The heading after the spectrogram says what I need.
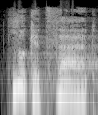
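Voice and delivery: ordinary delivery, nothing marked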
